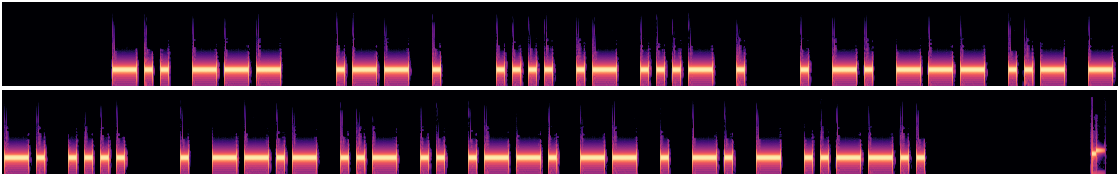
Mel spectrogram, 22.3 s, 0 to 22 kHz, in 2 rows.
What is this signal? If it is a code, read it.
Morse code, heard as a keyed tone, about 15 wpm, 700 Hz. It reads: DO WE HAVE ENOUGH EQUIPMENT?
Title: Sentences from Top 1000 Words - Review Part 5 - 15wpm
